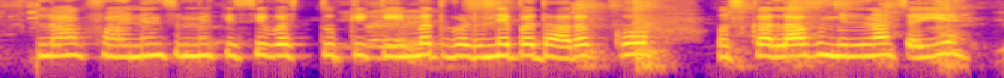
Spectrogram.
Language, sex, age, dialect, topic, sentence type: Hindi, female, 56-60, Awadhi Bundeli, banking, statement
